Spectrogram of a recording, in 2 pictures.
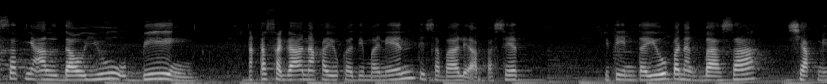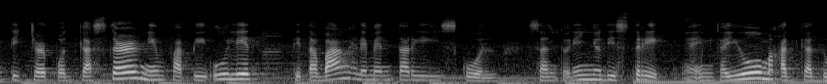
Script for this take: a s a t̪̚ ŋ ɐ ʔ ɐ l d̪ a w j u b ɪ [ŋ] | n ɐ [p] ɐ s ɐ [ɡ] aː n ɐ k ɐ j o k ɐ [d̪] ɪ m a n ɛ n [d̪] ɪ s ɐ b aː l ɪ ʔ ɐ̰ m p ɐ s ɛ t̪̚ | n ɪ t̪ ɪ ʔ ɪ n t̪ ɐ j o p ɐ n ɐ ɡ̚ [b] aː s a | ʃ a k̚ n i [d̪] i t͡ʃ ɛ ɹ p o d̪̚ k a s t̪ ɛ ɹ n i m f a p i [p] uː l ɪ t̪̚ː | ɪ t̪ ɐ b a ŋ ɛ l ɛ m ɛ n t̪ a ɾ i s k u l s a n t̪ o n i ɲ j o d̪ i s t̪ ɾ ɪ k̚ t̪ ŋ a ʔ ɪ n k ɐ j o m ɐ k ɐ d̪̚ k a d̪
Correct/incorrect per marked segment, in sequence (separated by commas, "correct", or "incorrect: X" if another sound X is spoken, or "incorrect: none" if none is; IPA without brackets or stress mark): correct, incorrect: k, correct, correct, incorrect: t̪, correct, incorrect: t̪, incorrect: ʔ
